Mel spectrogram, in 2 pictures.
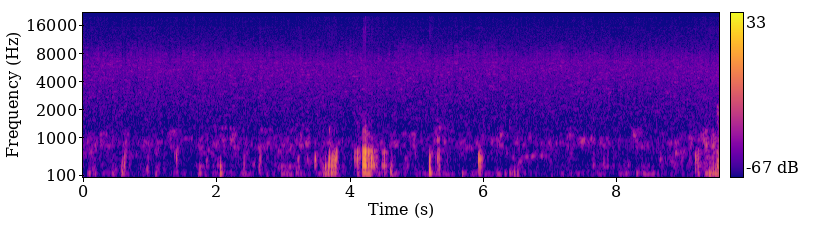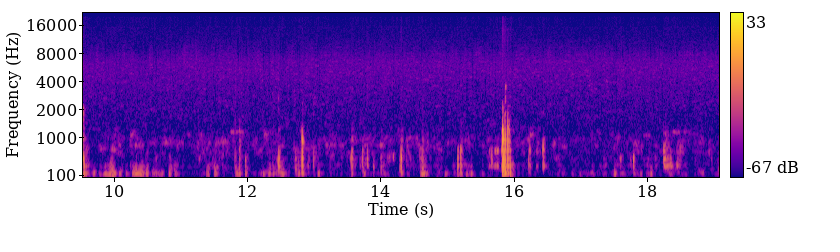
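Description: Irregular low gurgling and rumbling bursts over about 19 seconds: ordinary stomach growling from gas and fluid moving through the gut.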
